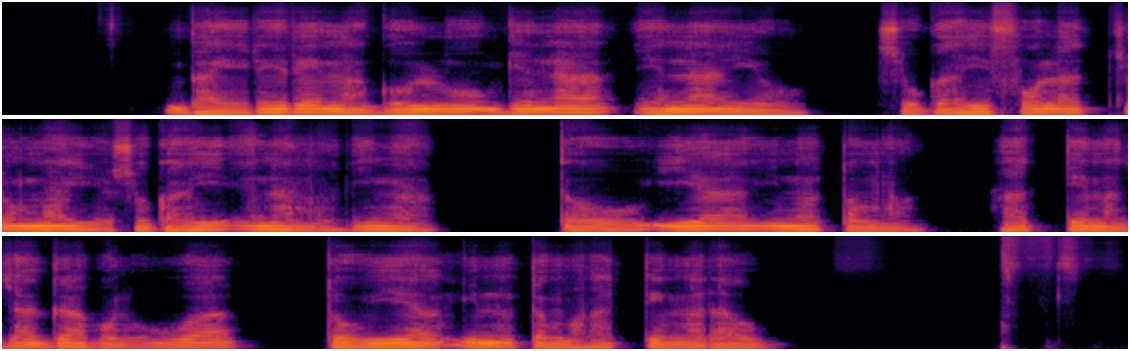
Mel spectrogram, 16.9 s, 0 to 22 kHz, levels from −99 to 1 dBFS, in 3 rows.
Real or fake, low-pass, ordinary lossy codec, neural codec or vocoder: fake; none; none; codec, 44.1 kHz, 3.4 kbps, Pupu-Codec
